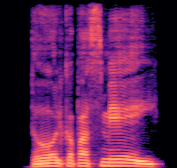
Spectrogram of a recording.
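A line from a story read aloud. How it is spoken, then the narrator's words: Growling. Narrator (Russian): рычал Филберт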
